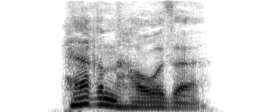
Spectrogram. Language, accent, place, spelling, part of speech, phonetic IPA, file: German, Germany, Berlin, Herrenhause, noun, [ˈhɛʁənˌhaʊ̯zə], De-Herrenhause.ogg
- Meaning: dative singular of Herrenhaus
